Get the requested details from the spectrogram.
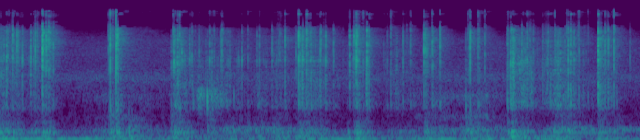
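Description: Fingertips slide and push a pile of small, hard, sugar-shelled M&M's candy-coated chocolates across a grey plate, sorting them by colour. The candies make bright, crisp clicks and rattling scrapes in quick, uneven bursts, each fading almost instantly.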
